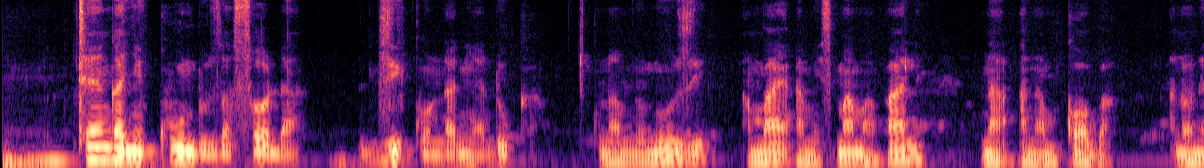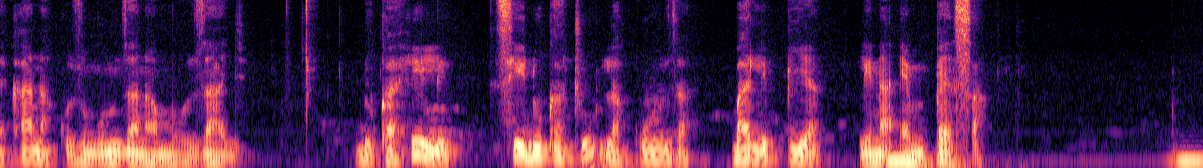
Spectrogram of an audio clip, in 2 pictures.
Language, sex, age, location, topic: Swahili, male, 18-24, Kisumu, finance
